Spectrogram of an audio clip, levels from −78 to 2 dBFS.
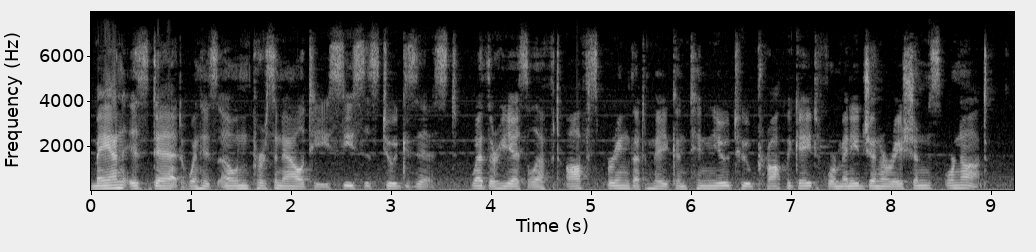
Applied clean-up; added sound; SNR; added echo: none; Engine; 16 dB; none.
